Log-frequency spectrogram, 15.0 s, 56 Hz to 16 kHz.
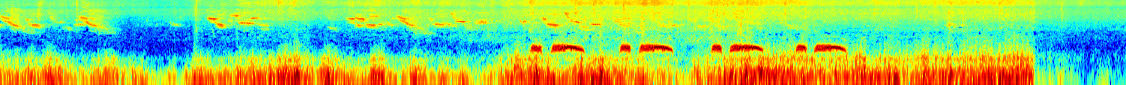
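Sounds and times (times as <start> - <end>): small birds chirping: 4.4 - 11.3
dove cooing: 7.0 - 11.4.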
